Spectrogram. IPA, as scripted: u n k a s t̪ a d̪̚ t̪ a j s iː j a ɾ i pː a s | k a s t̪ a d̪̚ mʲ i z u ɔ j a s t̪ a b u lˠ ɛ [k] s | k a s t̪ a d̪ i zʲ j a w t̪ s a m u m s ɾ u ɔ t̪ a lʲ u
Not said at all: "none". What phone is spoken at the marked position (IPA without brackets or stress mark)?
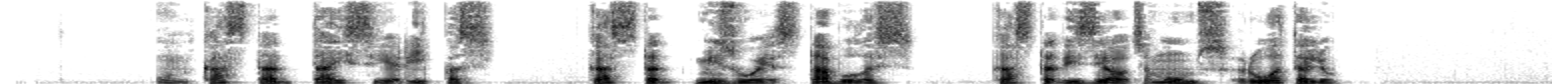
none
